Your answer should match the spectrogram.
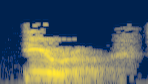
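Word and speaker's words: Herro: Speaking of Heat, what does Jimmy Butler, who's playing lights out right now, and Tyler Hero, is that how you say it? Hero? – Hero.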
